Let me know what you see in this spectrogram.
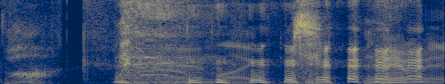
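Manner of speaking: downcast, sorry grumble. Retelling how a grandpa reacted to two more years: imitating a sad grandpa. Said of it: "he sounds so, like, sad".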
